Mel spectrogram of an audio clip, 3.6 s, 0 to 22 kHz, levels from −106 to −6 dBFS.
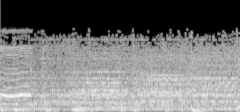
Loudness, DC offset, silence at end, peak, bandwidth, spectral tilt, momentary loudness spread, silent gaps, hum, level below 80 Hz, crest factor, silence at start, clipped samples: -16 LUFS; under 0.1%; 0 s; -4 dBFS; 8 kHz; -4 dB/octave; 4 LU; none; none; -34 dBFS; 12 dB; 0 s; under 0.1%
